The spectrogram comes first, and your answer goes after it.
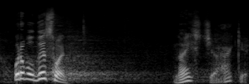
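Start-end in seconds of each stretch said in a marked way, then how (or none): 1.8-2.6 flirtatious come-on tone, quieter. Complimenting a listener's jacket as a demonstration: flirtatious tone. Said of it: "I just went from liking John's jacket to liking John".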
